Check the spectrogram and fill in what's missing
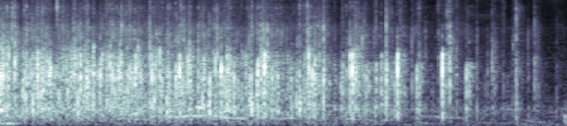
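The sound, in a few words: audience applause at a church meeting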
